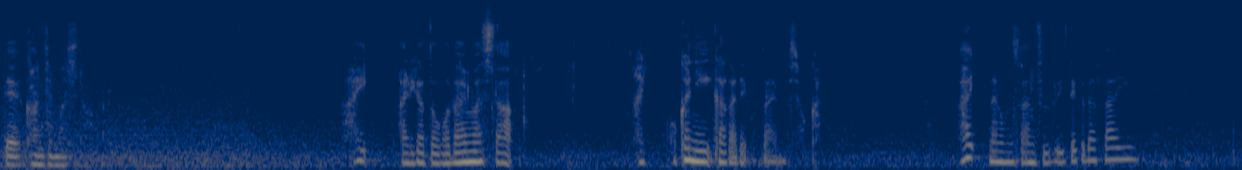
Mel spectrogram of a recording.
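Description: A woman speaks calmly and haltingly into a microphone.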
